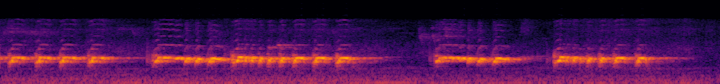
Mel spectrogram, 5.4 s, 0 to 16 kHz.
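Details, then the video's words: Zebra dove training recording: repeated phrases of rapid, rolling trilled cooing notes, each phrase about a second long with short gaps, clear and dominant over low background hum. "Masteran perkutut 1 jaman"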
